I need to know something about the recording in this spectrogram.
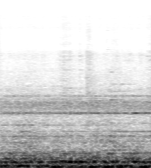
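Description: CNC milling machine table traversing along the Y axis under a dial test indicator: a steady low rumble with a steady high whine from the axis drive.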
